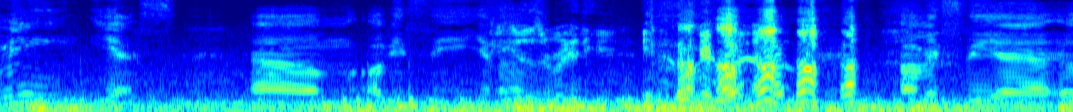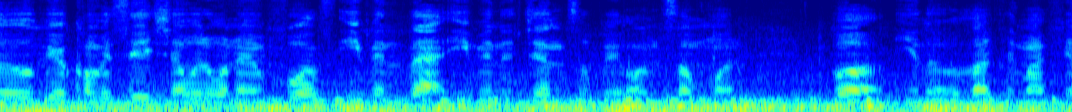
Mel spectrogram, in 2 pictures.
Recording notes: In a car!! We're recording in a car on our way to a collaborative venture.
